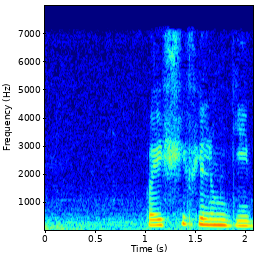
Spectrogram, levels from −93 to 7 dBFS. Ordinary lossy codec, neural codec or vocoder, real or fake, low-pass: MP3, 48 kbps; none; real; 7.2 kHz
